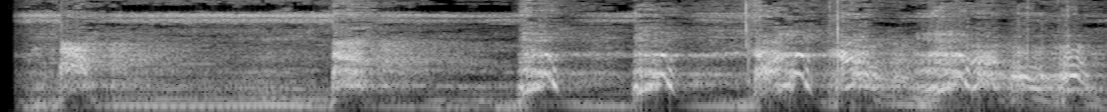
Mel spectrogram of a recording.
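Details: Dogs barking: an irregular run of loud, overlapping barks, quickening over the last two seconds, above a steady low hum.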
